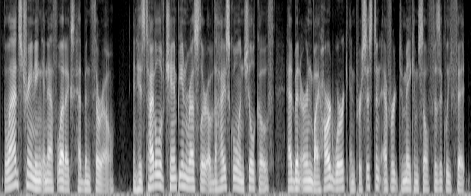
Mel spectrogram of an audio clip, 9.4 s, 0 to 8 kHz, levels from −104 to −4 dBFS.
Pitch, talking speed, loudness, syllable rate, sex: 120 Hz, 215 wpm, -20 LUFS, 6.1 syllables/s, male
